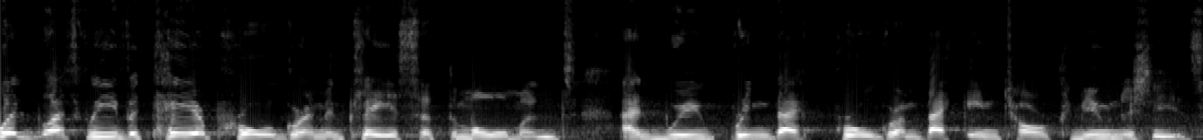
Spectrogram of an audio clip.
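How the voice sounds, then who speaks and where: A woman with a Cork accent speaks at a fairly high pitch, her dark, mellow tone carried by lively intonation. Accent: Irish (Cork). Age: 70s. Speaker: older people's council officer. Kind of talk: interview. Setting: webinar.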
